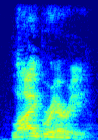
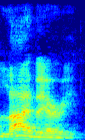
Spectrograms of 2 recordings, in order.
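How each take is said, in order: First: Library said LAI-brer-ee, both r's; library with the r after b; correct pronunciation. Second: Library said LAI-ber-ee, dropping the first r; library without the r after b; wrong pronunciation. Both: Shown as a demonstration. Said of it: "not library".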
